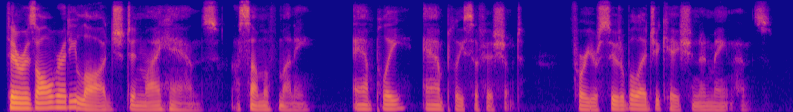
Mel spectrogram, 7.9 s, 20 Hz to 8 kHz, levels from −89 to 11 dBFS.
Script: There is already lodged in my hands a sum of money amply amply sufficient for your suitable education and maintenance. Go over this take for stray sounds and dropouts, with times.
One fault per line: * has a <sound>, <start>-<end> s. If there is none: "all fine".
all fine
